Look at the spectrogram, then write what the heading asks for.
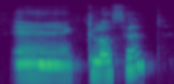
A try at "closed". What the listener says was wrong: Acuérdate lo que acabo de decir. No sería closet, ¿qué sería? La E silenciosa. Closed. Mira cómo la pronunciación. Closed, con la D. La E silenciosa.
